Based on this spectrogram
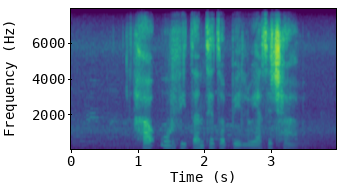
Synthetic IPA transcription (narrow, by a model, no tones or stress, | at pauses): haufit͡sʼant͡sʰɛt͡sʰʼɔpʼɛlɔjasɪt͡ʃʰaːba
